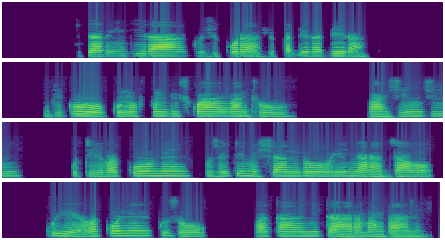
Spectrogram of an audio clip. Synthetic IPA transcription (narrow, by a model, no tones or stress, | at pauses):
tikariŋɡiɾakuʐikoɾaʐepaɗe̞ɾaɗe̞ɾa | ndiko̞kuno̞fundiswaʋantʰu | ʋaʒind͡ʒi | kutiʋako̞ne̞kuzo̞itemiʃando̞je̞ɲaɾad͡zaʋo̞ | ṵje̞ʋako̞ne̞kuzo̞ | ʋakaɲikaɦaɾa̰mambaːne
